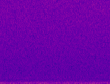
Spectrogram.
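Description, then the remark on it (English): A steady wash of radio static between stations, a constant even hiss with a faint low hum underneath, fairly quiet and unchanging throughout, with no voices. “And all you hear, right, is just that static.”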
